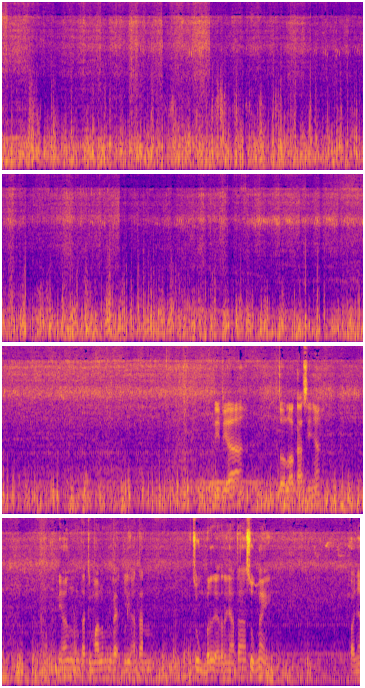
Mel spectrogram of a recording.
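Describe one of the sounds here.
Wind rushes loudly past while riding.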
